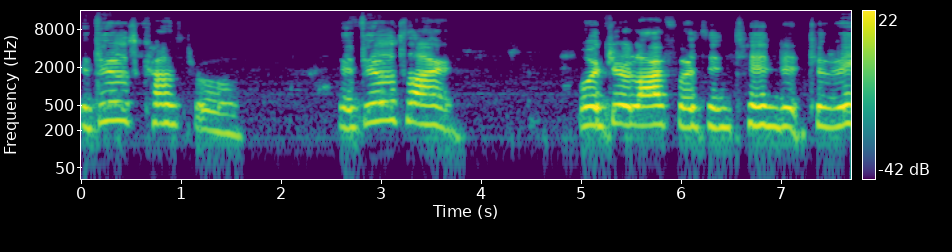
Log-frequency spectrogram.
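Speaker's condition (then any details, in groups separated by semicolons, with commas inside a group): Throat cancer radiation damage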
